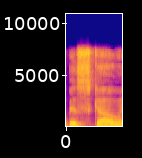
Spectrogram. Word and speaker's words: Pescado: A banda foi formada em Cali, mas seus membros são do departamento de Chocó, onde, devido a um sotaque característico, eles costumam cortar a letra S e outras mais, como nessa canção que escutaremos a seguir, chamada Pescado Envenenado. Na pronúncia deles fica Pescao Envenenado.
